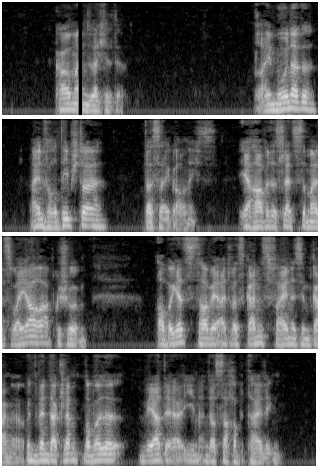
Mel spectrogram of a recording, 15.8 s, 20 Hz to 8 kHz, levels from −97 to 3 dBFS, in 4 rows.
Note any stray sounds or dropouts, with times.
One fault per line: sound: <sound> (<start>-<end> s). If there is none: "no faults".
sound: dropout (0.9-1.0 s)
